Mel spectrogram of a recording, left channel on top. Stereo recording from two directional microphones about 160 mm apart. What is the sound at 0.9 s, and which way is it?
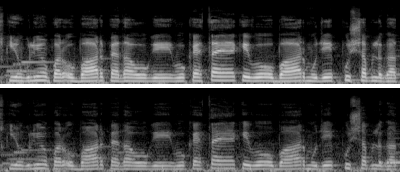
Speech, 25° left (ahead or behind).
